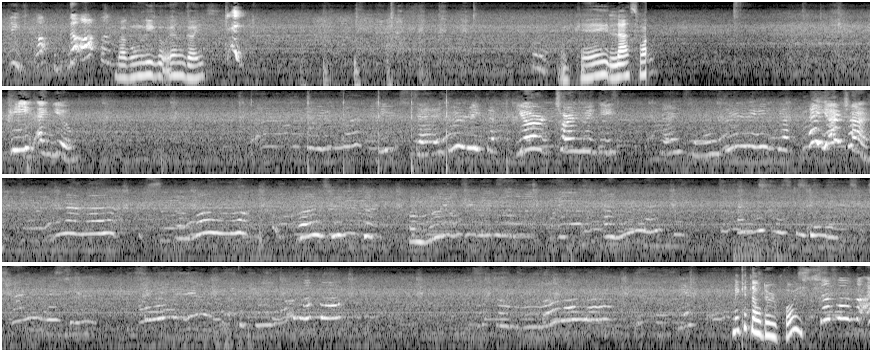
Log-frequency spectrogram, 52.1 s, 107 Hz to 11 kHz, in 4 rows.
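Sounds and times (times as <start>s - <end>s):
boy singing: 16.7s - 22.3s, 22.9s - 40.5s, 41.1s - 44.4s, 46.2s - 50.0s, 51.2s - 52.0s.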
